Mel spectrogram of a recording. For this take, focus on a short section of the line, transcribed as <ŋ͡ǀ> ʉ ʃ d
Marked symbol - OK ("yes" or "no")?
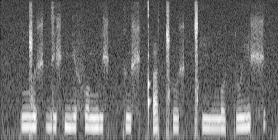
yes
